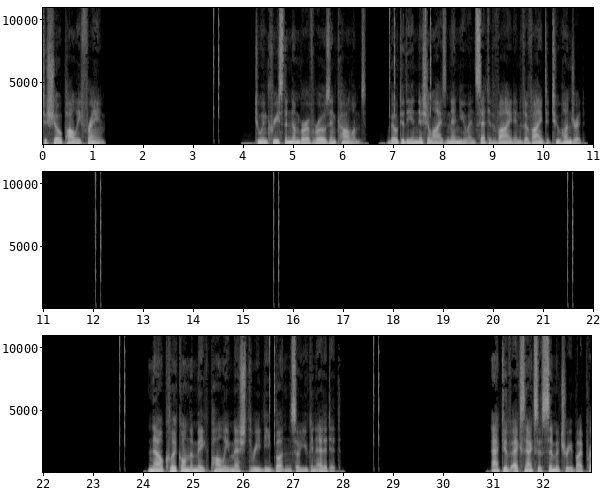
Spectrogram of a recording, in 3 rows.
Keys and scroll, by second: 31.6 x.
